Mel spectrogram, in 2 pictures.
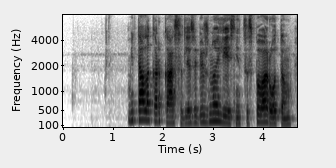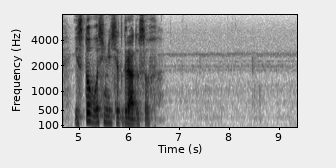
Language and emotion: Russian, neutral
